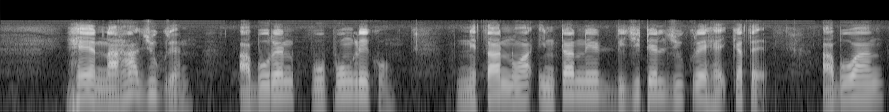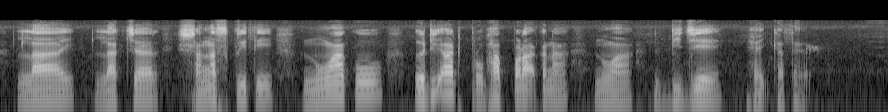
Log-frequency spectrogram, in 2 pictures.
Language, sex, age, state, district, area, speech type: Santali, male, 45-60, West Bengal, Birbhum, rural, spontaneous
